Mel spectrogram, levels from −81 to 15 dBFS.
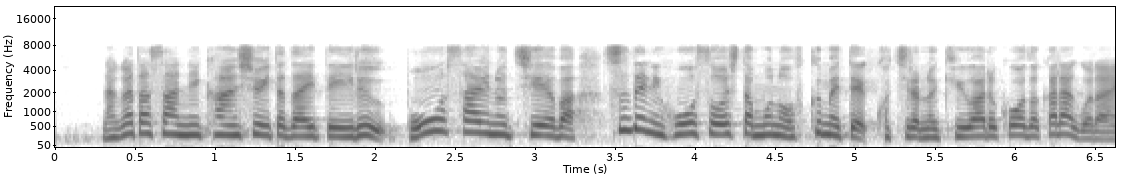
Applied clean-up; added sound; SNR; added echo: none; none; none; none.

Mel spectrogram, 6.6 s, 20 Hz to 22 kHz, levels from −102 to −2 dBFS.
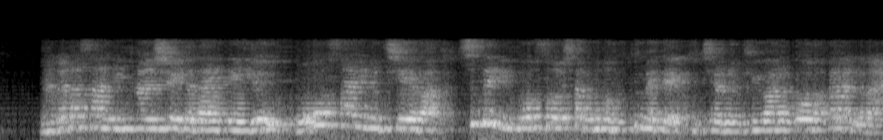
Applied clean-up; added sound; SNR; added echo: neural separator model SepFormer DNS4.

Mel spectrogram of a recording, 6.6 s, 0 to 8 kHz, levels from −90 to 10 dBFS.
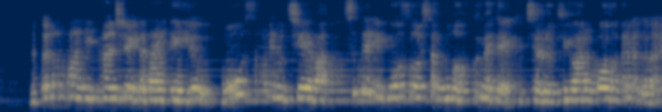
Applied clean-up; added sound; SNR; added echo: neural mask model DeepFilterNet 3.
